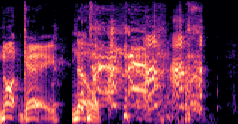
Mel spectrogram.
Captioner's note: others laughing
